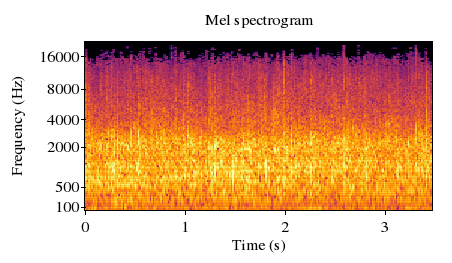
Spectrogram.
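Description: Sustained church audience applause for a group from Chico Evangelical Free Church, a dense, steady wash of many hands clapping at once with no pauses and no voices standing out.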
